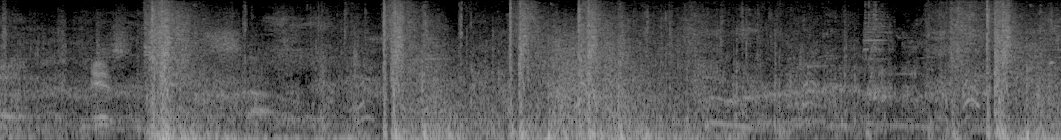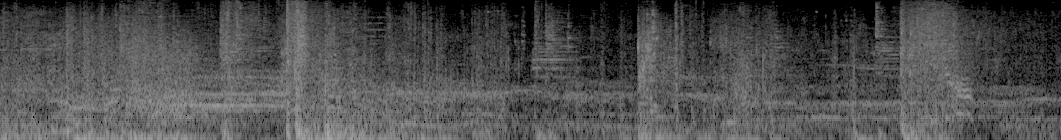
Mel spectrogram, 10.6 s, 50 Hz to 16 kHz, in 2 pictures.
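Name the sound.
gunfire in the video game Vermintide 2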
